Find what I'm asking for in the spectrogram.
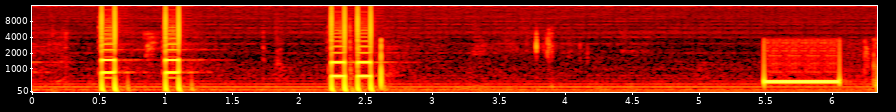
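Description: Touch-tone telephone keypad dialing of a phone number over a line, with separate bursts of dual-tone beeps in short groups, followed by a longer steady tone near the end, loud against a faint hum.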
